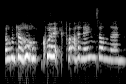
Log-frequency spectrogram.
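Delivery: high, slow gasping alarm; hammed-up shock, voice way up; mock panic. Mock panic over missing names.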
